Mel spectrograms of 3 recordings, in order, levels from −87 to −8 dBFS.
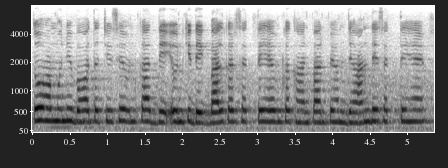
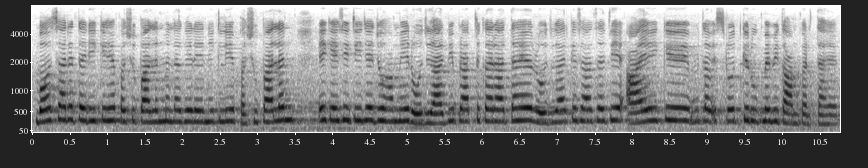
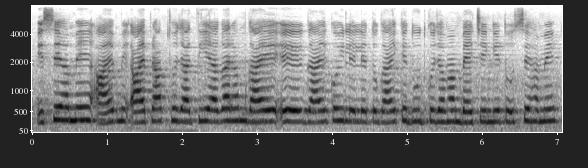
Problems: none marked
